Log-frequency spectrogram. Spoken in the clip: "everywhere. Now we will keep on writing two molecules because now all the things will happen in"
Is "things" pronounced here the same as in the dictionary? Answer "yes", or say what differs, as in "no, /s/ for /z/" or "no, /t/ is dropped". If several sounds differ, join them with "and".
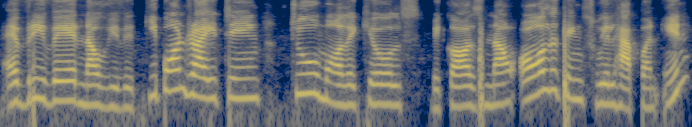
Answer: no, /t/ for /θ/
